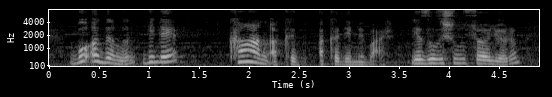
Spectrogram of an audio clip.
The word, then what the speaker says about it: Khan: Aynen okunduğu söylediğim gibi yazılıyor ve okunuyor. Bu adamın bir de Khan Akademi var. Yazılışını söylüyorum. K-H-A-N.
